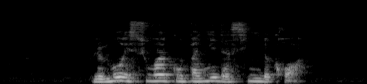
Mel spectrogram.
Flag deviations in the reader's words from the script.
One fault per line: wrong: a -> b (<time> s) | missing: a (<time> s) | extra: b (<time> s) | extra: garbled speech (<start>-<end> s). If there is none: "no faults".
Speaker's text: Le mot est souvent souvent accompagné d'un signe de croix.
missing: souvent (1.6 s)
